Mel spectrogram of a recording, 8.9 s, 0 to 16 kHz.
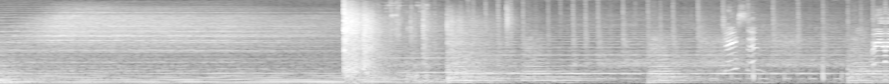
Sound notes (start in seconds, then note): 3.4 gun shot; 6.8 yelling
